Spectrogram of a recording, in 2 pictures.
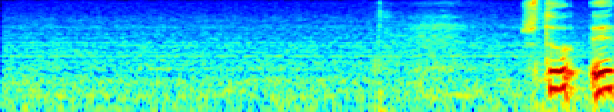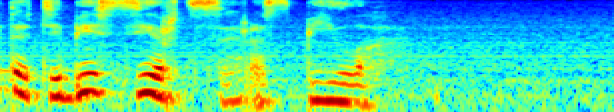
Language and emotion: Russian, neutral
